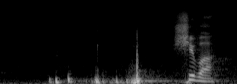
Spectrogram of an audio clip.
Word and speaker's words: Shiva: Sir, can you please come back and state your name again for the court reporter and spell it maybe? Sure. It's a Shiva.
